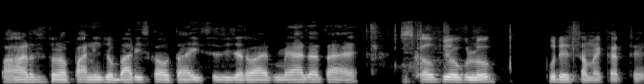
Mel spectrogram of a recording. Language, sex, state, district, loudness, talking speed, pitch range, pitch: Hindi, male, Bihar, Purnia, -16 LUFS, 205 wpm, 110-115 Hz, 110 Hz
